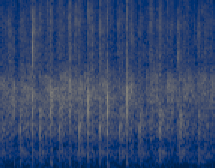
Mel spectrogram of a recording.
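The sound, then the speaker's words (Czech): An audience applauds a panel participant from the Czech Society for Maintenance as the discussion closes, many hands clapping in a dense, crackling patter with a few sharper claps standing out, sustained at an even level with no voices. “za Českou společnost pro údržbu si určitě potlesk zaslouží za názory.”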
